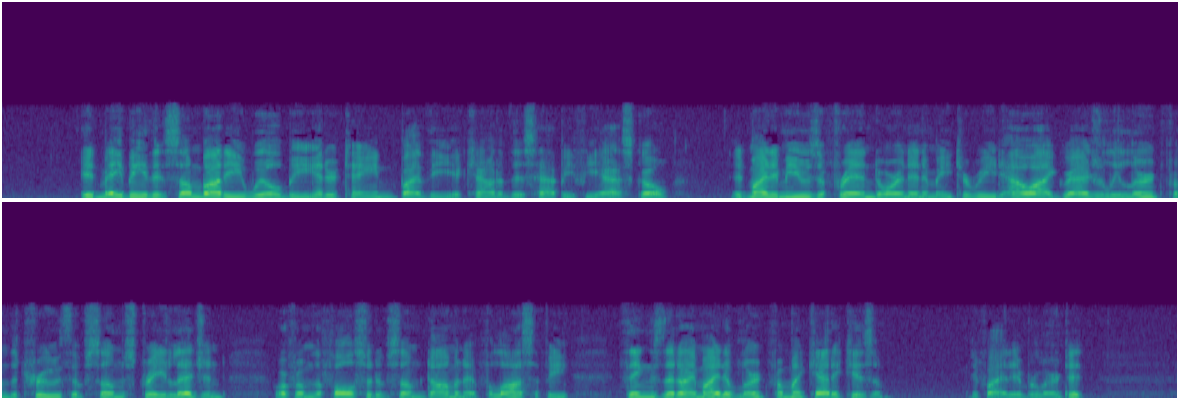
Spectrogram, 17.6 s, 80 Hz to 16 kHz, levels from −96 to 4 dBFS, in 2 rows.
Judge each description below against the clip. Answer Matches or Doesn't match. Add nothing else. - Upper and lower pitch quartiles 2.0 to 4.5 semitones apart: Matches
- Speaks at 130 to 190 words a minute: Doesn't match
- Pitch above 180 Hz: Doesn't match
